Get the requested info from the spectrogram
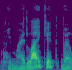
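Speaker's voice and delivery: ordinary delivery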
